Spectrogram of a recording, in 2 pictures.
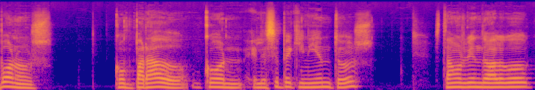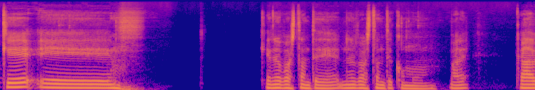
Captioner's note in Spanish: resoplido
